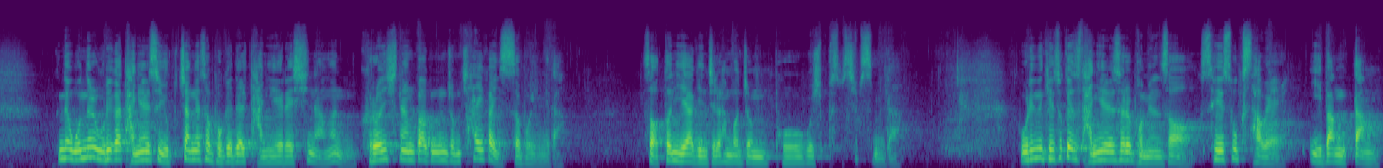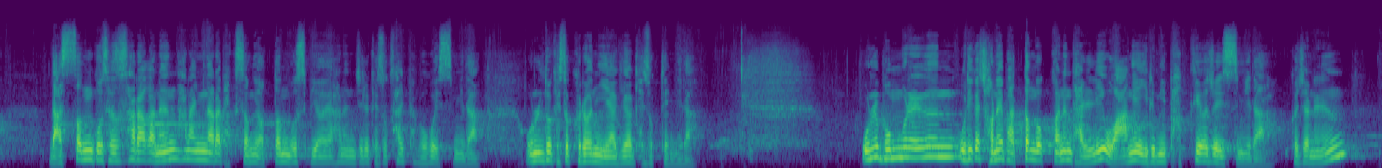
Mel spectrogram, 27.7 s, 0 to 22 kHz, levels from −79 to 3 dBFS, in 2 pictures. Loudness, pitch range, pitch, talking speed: -22 LUFS, 120-165 Hz, 145 Hz, 370 characters per minute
